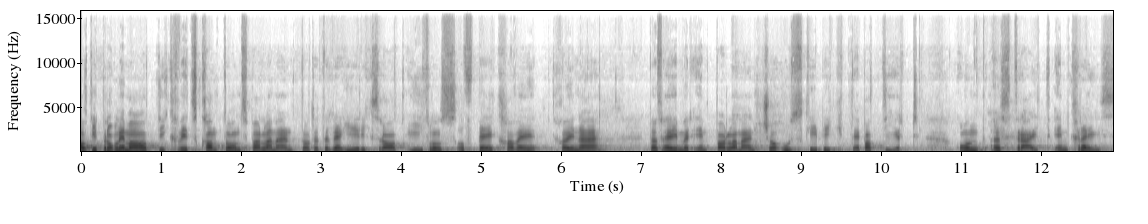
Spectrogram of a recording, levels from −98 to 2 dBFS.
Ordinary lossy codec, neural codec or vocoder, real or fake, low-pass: Opus, 24 kbps; none; real; 14.4 kHz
